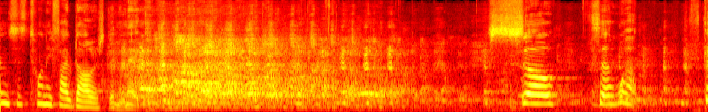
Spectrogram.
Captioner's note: laughter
